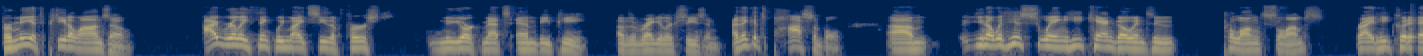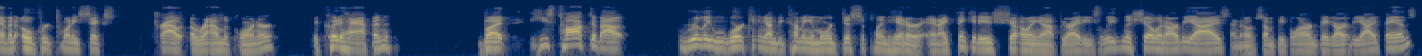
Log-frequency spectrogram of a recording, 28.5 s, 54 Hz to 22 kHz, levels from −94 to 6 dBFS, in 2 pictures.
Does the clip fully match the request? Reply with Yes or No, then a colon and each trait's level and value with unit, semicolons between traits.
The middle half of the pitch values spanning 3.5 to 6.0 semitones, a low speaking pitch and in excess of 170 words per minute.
Yes: average, 3.9 semitones; low, 120 Hz; average, 180 wpm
